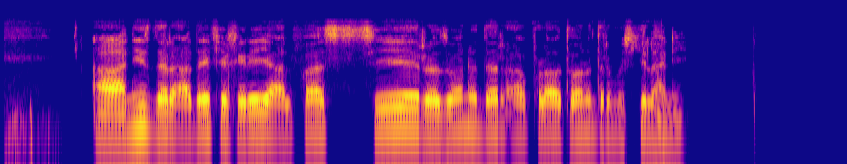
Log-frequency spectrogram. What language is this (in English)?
Ushojo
